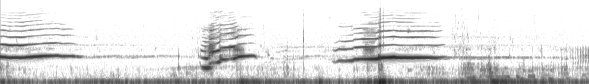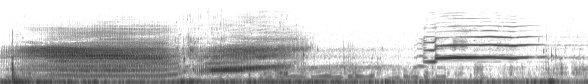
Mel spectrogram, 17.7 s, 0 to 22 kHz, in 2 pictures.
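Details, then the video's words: Open-ocean humpback singer heard from directly overhead: repeated high whistled tones with bright overtones, a few quick chirping upsweeps, then a long harsh, growling moan that bends downward before the whistles return. "Sortie Baleine du 2809 "elles chantent""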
